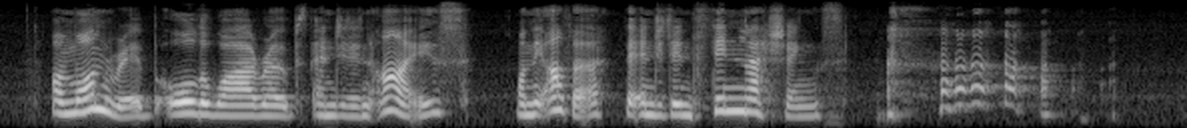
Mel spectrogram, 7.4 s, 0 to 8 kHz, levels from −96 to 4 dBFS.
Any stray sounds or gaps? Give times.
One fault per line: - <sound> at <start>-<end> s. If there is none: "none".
- laugh at 5.5-7.0 s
